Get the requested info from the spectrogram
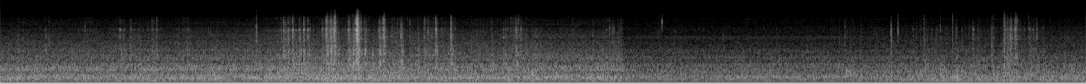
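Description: Steady road and engine noise of a moving car heard from inside the cabin, with a brief cluster of rattling clicks about three seconds in; the upper hiss eases a little past the middle.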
